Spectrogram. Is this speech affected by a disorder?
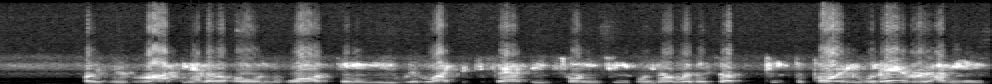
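No.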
